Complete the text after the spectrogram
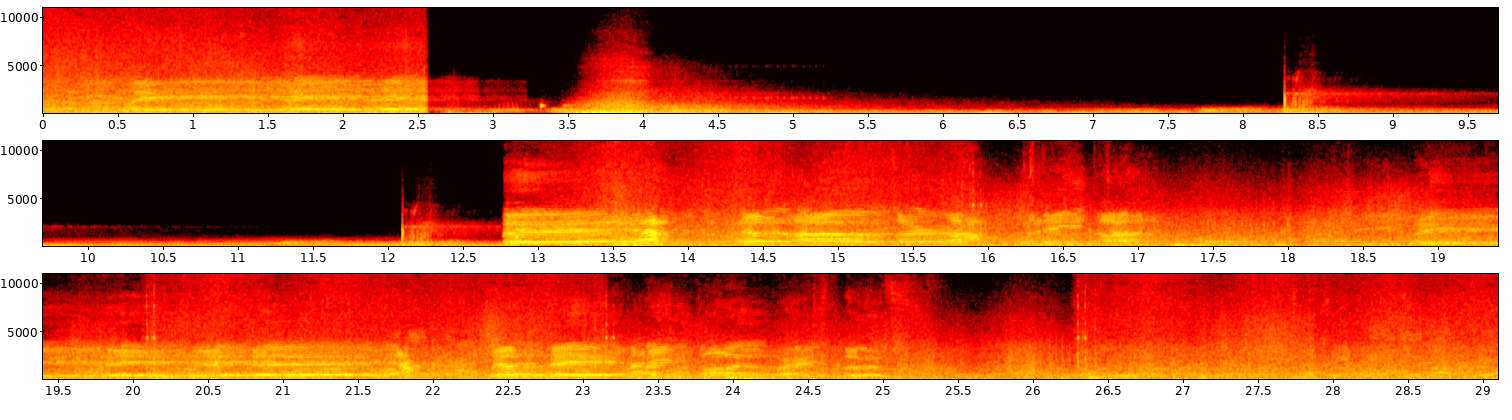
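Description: Waves wash and splash against a sailing ship's hull.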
